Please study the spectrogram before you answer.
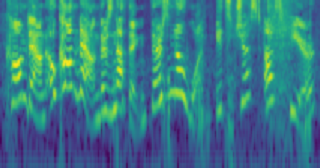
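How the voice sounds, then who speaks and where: A woman playing a shrill, melodramatic wife with old-fashioned phrasing in a comedic old-time radio play. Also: huge pitch swings, unhurried, pushed and bright, slight background noise, full character voice. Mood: dismissive, soothing.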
